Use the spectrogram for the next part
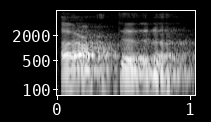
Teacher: اعتدنا حمزہ اقصی حلق سے بالجہر ادا کریں گے، عین وسط حلق سے ادا کریں گے. تا کو دال سے ملانا ہے، دال ساکن پہ قلقلہ ہے، نا الف مدہ ہے، 2 حرکات لمبا ہے.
